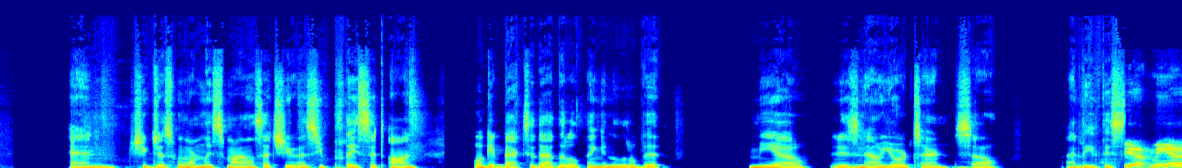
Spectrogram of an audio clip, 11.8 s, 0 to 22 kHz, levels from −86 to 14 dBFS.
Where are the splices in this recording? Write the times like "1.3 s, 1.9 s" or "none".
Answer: 8.2 s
